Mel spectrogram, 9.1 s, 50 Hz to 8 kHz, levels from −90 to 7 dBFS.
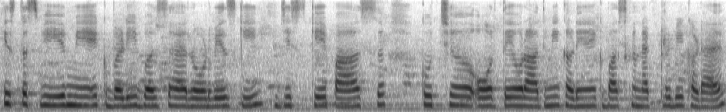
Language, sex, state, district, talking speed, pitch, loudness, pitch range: Hindi, female, Punjab, Kapurthala, 150 wpm, 225 Hz, -16 LUFS, 220-240 Hz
